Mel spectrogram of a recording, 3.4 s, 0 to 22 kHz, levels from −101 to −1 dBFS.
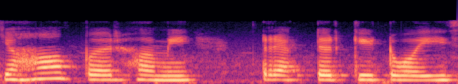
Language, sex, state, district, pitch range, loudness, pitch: Hindi, female, Punjab, Fazilka, 210-225 Hz, -13 LUFS, 220 Hz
